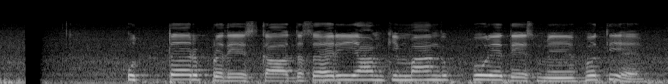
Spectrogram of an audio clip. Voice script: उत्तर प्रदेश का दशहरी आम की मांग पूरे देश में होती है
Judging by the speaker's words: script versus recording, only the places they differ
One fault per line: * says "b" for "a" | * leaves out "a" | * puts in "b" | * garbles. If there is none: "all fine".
all fine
